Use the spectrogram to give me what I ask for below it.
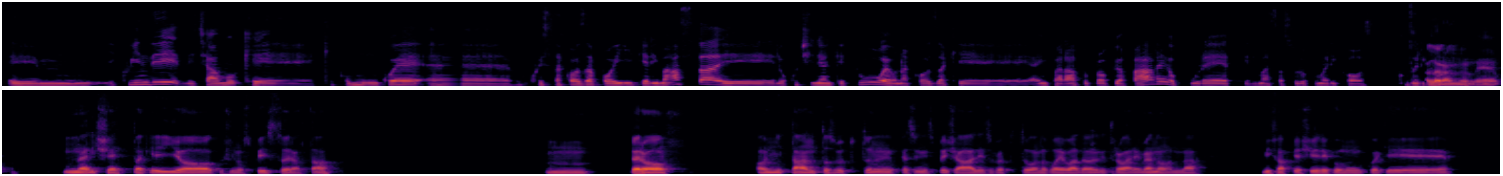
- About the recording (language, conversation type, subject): Italian, podcast, Qual è un cibo che ti riporta subito alla tua infanzia e perché?
- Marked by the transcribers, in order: tapping; "proprio" said as "propio"; other background noise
